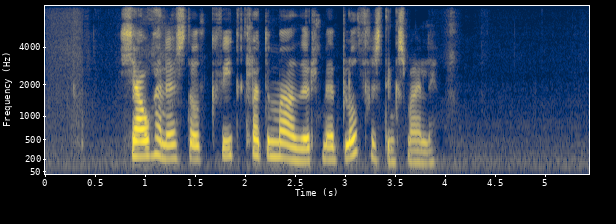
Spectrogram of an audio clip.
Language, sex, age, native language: Icelandic, female, 20-29, Icelandic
